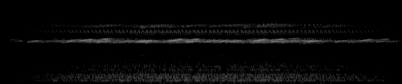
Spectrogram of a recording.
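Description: Insect chorus: a steady, high-pitched, warbling trill that fades in at the start and swells and eases every half second or so.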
